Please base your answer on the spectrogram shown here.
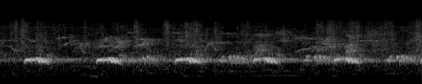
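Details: Red spurfowl giving its typical call, described as including ker-wick and harsh karr notes. A mid-pitched, clipped two-part note repeats steadily about every 0.8 seconds, with faint twittering from other birds behind it.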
